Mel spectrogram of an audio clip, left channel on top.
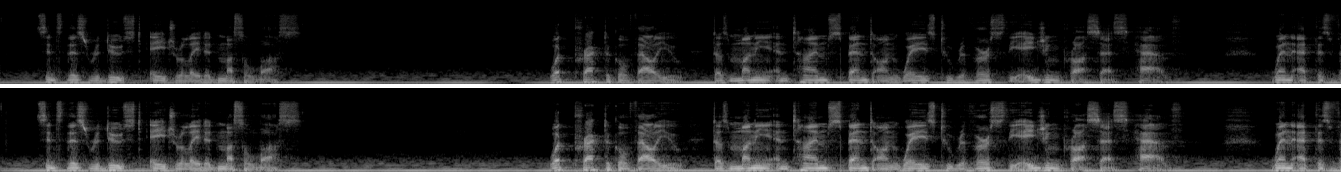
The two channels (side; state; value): left; quieter; 8.0 dB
